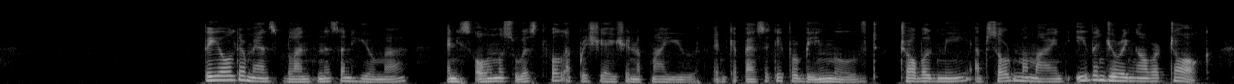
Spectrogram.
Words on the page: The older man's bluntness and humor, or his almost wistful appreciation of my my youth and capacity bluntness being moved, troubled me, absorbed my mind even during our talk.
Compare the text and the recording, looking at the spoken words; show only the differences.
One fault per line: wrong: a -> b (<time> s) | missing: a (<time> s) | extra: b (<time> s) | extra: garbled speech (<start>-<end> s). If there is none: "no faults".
wrong: or -> and (4.5 s)
missing: my (6.6 s)
wrong: bluntness -> for (7.8 s)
